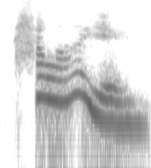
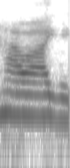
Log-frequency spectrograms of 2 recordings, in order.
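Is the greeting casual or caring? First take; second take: caring; casual. First: It is said as a slow, caring question. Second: It is said as a quick, casual greeting.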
